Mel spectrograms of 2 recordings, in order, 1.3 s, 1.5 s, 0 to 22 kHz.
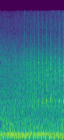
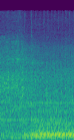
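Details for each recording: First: Yamaha NMAX scooter, complaint of knocking at idle: rapid, sharp metallic tick, roughly ten a second, over a rough idle; piston slap from worn piston and bore, piston and bore need replacing. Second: Yamaha NMAX scooter at 58,238 km, after replacing the worn piston and cylinder bore that caused ticking at idle. It now idles smoothly and steadily with an even low thrum and no ticking; sounds normal.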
